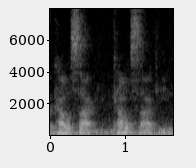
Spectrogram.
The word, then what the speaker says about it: Kawasaki: But with Kawasaki, or Kawasaki is how it's pronounced.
